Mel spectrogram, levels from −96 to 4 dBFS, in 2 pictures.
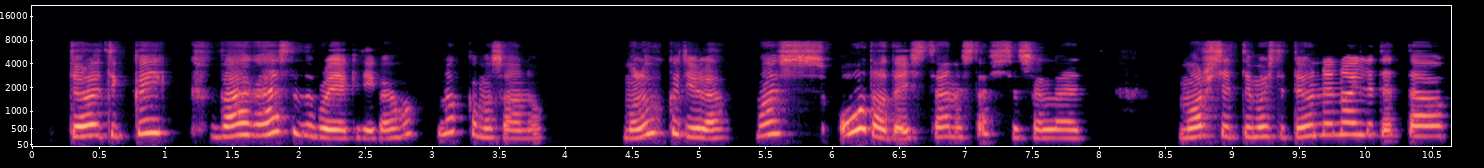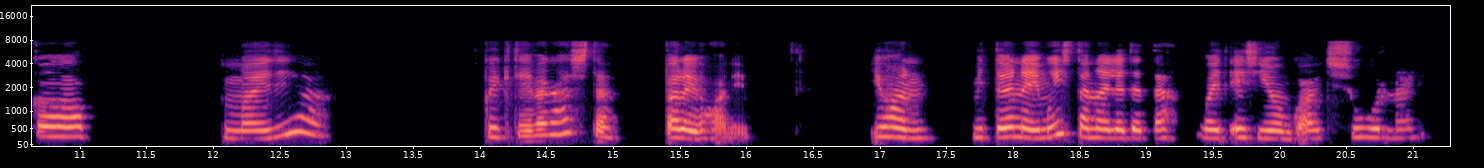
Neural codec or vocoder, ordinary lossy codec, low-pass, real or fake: none; none; none; real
